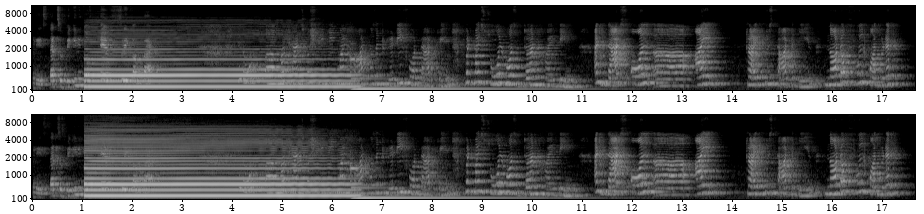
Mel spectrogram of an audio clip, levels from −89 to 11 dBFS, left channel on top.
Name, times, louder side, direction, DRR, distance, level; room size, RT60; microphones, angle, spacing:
voice 1, 0.0-2.5, left 3 dB, 60° left, 2 dB, 4.3 m, -33 dB
Wind instrument woodwind instrument, 1.0-6.6, right 2 dB, 60° right, 0.4 m, -21 dB
voice 2, 3.3-10.9 11.2-13.6 14.3-17.1, equal, 5° left, -1 dB, 4.7 m, -35 dB
Marimba xylophone, 6.4-10.2, equal, 40° right, 1.9 m, -35 dB
22.5 x 17.5 x 2.3 m, 0.95 s
head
